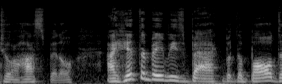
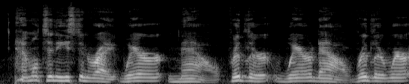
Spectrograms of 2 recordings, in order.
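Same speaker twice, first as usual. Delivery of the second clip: ordinary talk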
